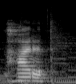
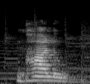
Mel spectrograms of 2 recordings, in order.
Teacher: sound of bha is pronounced as bh with a strong breath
